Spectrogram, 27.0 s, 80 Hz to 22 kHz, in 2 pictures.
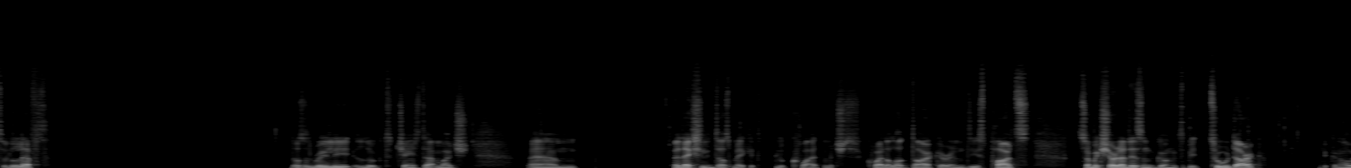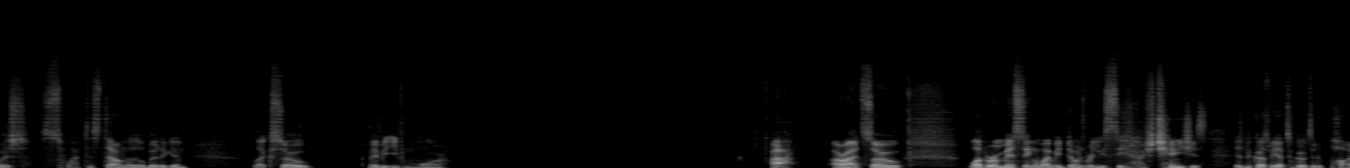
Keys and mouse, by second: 12.1 click, 12.1-15.7 middle drag, 12.1-27.0 right drag, 13.6 click, 16.4 click, 17.2 click, 26.4 click.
